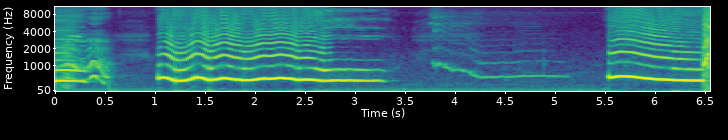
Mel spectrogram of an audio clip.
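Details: Dog howling along as a person sings: long, loud, wavering howls held for about two seconds each, sliding and quavering, with a lower descending whine between them and a new howl starting at the end.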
